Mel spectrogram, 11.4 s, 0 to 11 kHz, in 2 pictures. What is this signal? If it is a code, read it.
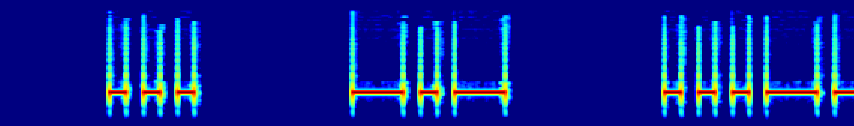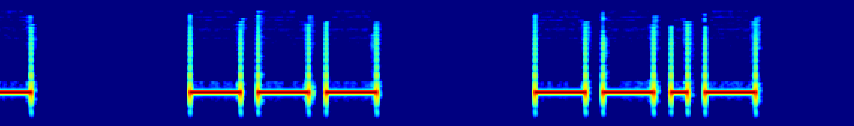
Morse code, heard as a keyed tone, about 10 wpm, spaced as for 6 wpm, 800 Hz. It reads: SK3OQ
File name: LEZIONI / 6 PKX0 / 6 PKX ws 10wpm 3706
